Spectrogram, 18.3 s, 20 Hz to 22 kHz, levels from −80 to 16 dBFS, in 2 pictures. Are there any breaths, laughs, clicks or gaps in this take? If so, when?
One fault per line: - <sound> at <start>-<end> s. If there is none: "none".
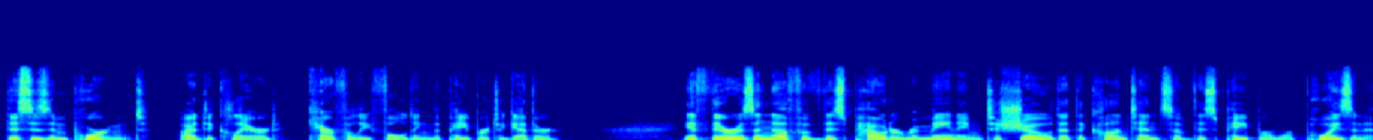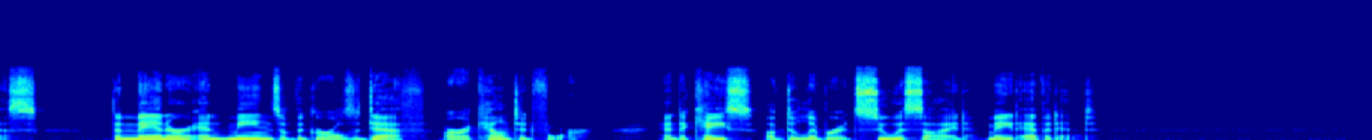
none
